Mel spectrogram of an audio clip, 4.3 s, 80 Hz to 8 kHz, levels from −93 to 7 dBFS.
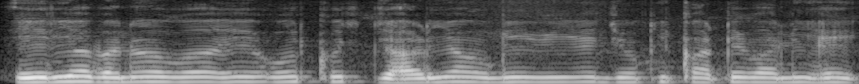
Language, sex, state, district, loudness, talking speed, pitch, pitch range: Hindi, male, Rajasthan, Jaipur, -16 LUFS, 210 wpm, 165 Hz, 155-170 Hz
